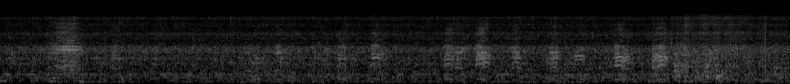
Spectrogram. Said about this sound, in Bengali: ওই যে রাজহাঁস নামার জন্য চেষ্টা করছে।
